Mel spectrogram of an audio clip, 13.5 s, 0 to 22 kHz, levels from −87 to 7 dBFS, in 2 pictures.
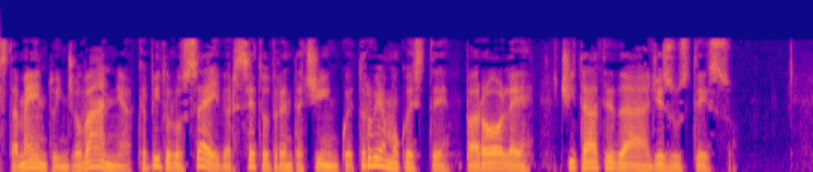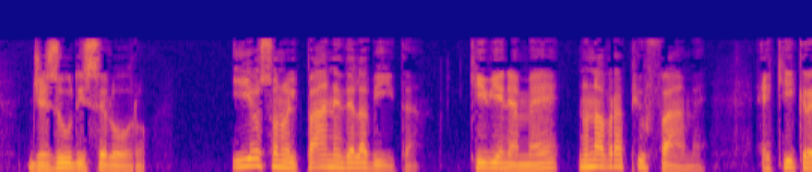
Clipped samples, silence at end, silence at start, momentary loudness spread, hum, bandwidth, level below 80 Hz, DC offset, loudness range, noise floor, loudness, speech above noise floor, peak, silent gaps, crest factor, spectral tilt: under 0.1%; 0 s; 0 s; 9 LU; none; 8.8 kHz; -42 dBFS; under 0.1%; 2 LU; -66 dBFS; -17 LUFS; 50 dB; -2 dBFS; none; 16 dB; -5 dB/octave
